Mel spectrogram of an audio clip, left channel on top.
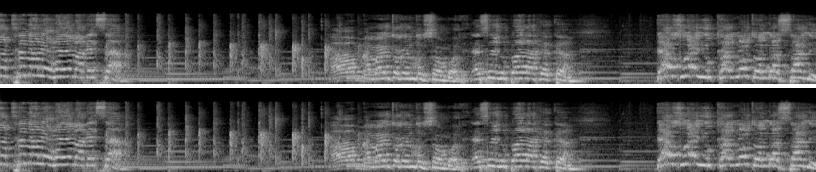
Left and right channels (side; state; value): both; normal; correlation 0.43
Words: entrer dans le royaume avec ça. Am Amen. I talking to somebody? Est-ce que je parle à quelqu'un? That's why you cannot understand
